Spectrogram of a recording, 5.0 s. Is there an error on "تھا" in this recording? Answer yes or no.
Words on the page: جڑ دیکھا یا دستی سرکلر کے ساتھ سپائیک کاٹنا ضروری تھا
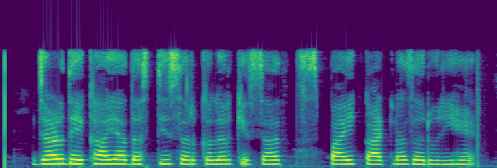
yes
